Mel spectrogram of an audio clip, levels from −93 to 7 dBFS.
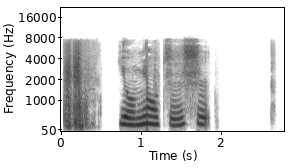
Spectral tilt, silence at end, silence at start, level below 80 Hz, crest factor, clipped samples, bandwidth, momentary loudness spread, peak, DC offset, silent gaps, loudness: -4 dB/octave; 0.95 s; 0.05 s; -54 dBFS; 18 dB; under 0.1%; 8.2 kHz; 11 LU; 0 dBFS; under 0.1%; 0.54-0.71 s; -17 LUFS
